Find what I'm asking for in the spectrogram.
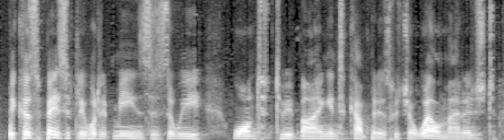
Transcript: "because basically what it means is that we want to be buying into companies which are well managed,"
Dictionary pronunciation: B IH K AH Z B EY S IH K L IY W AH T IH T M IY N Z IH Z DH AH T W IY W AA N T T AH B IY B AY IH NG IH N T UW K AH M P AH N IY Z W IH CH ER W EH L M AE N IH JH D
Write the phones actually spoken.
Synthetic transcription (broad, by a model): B IH K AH Z B EY S IH K L IY W AH T IH T M IY N Z IH Z DH AH T W IY W AA N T T AH B IY B AY IH NG IH N T UW K AH M P AH N IY Z W IH CH ER W EH L M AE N IH JH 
